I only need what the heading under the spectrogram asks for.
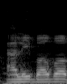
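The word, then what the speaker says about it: Ali Baba: It's pronounced Alibaba because foreigners can do the Ain sound.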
